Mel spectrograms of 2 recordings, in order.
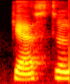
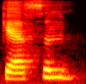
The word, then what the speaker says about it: castle: First word है CASTLE, कैस्टल तो आप बोलोगे नहीं, टी है साइलेंट, लेकिन आप फिर भी इसे आप कैसल, कैसल बोलोगे, ठीक है, कासल नहीं बोलोगे।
